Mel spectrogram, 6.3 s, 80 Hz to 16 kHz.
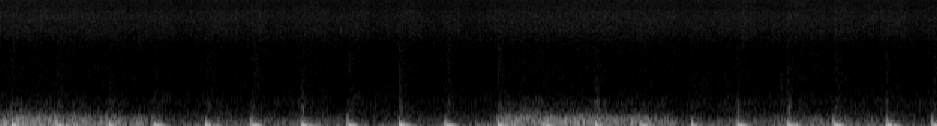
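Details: Female heart on cardiac ultrasound, recorded with a different transducer and combined with ECG: regular low-pitched whooshing Doppler pulses at about 92 beats a minute; heartbeat.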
